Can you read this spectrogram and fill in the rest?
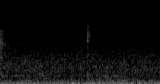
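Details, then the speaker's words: One light sharp click from the VW badge boot release microswitch on a VW Phaeton with no latch pop; switch works, so the owner suspects a broken wire in the boot lid wiring loom. "The Volkswagen badge micro switched. It's just not doing its job. I can hear the switch clicking and I'm like with experience."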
